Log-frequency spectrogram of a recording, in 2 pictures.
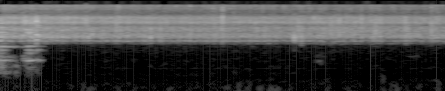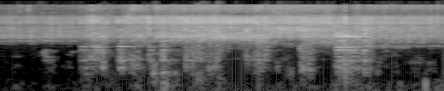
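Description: Spice masala stir-fries in oil with a soft, continuous sizzle that grows busier and louder toward the end, marked by repeated scraping strokes of a spoon.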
